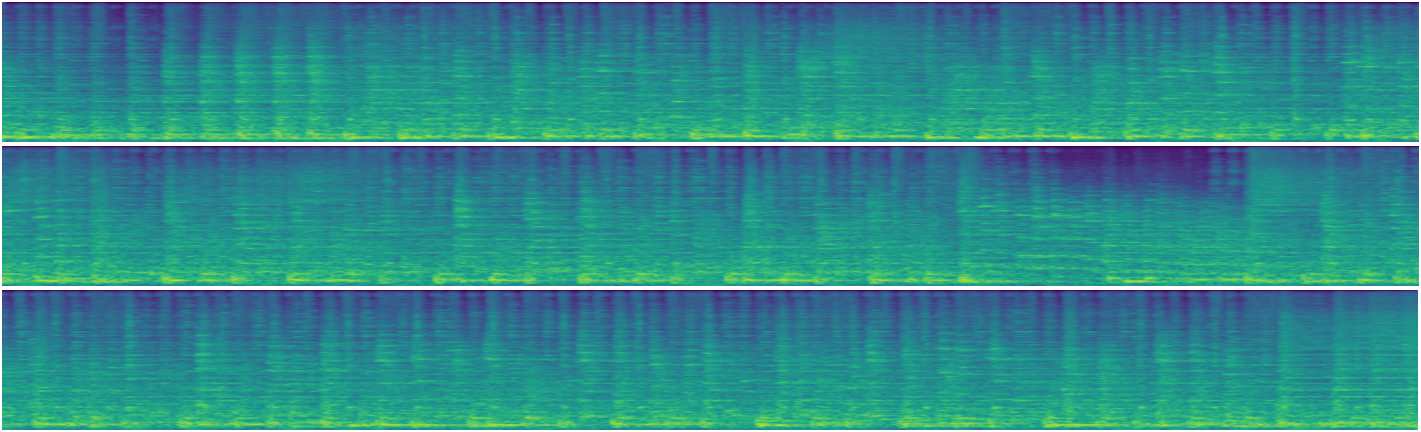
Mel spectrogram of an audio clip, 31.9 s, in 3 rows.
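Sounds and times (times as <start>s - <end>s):
rain melody: 0.0s - 31.8s.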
